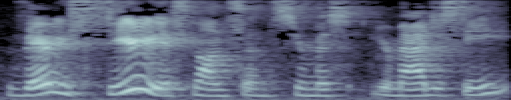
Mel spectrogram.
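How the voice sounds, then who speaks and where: Using a put-on character voice, a woman talks at a moderate pace and medium pitch. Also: ordinary pitch variation. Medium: read story. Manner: formal, precise.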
